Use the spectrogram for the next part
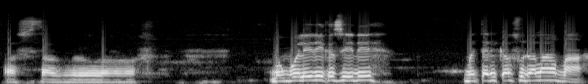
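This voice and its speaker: A fairly high-voiced man leads an exorcism, firing stern, insistent questions and breaking into frequent Islamic exclamations. The sound is close and dry. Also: steady tone, moderate pace, a little mellow, dry recording, recorded from a distance, poor audio. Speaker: exorcist, host. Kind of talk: exorcism session.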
